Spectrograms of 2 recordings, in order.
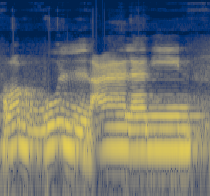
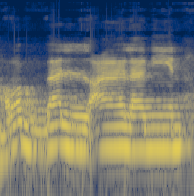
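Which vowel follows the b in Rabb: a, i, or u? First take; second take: u; a. First: The b is followed by a u vowel. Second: The b is followed by an a vowel. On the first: "Kita baca ba-nya berharokat kasroh atau dhammah" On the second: "Kita baca ba-nya berharokat kasroh atau dhammah"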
